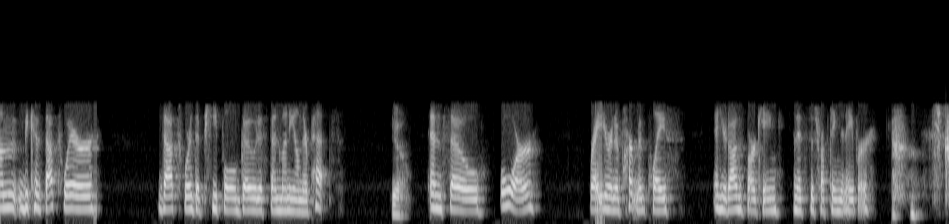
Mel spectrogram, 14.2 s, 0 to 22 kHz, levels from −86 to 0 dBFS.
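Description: At 1.41 s, right after "because that's", and again at 13.34 s, after "it's disrupting the neighbor", there's packet loss with the last packet repeated: 40 ms gets filled by replaying the previous chunk, giving a robotic stutter. Around 8.93 to 9.07 s, just before "in an apartment place", about 80 ms of losses are scattered across 140 ms, with runs up to 30 ms. The buzz in these repeats points to roughly 10 ms packets, so around 100 Hz, all heard through a narrow telephone-band G.711 line.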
